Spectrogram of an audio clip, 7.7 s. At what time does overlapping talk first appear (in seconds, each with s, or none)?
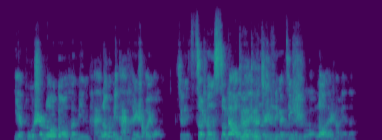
4.8 s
